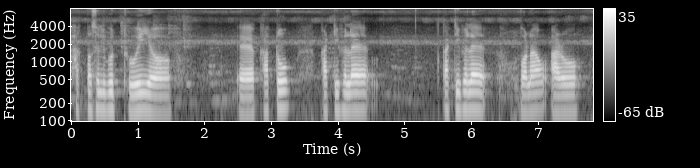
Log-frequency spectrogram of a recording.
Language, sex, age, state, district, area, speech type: Assamese, male, 18-30, Assam, Nagaon, rural, spontaneous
